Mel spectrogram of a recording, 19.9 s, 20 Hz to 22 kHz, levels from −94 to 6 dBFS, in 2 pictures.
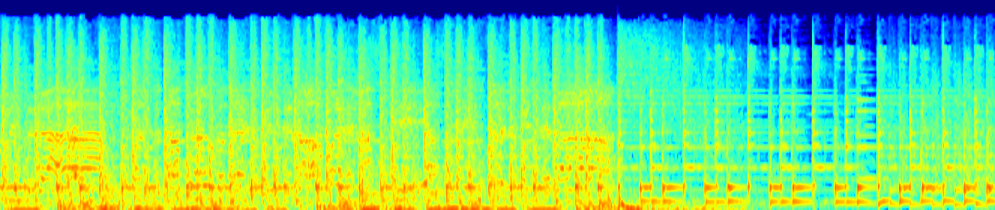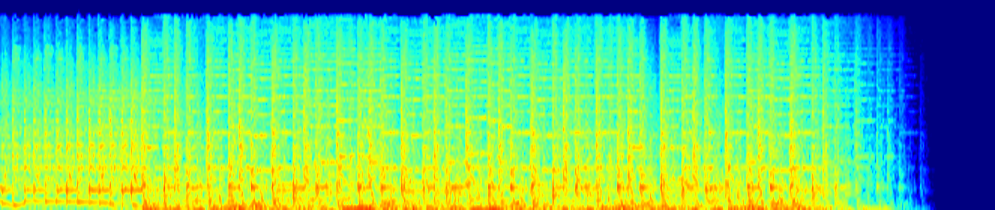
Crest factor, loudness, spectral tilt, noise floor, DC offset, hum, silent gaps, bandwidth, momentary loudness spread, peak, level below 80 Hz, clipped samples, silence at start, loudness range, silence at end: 16 dB; -18 LUFS; -4.5 dB/octave; -47 dBFS; under 0.1%; none; none; 16.5 kHz; 6 LU; -2 dBFS; -24 dBFS; under 0.1%; 0 s; 4 LU; 1.05 s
